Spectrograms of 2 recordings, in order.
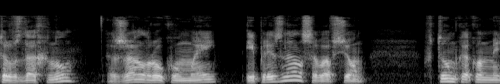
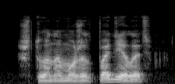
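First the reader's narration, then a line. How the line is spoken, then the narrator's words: Glum question. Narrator (Russian): уныло спросил Уолтер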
